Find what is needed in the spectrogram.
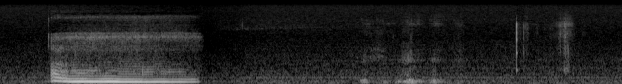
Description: Shaky,un simpatico beagle che russa come un trattore!!!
